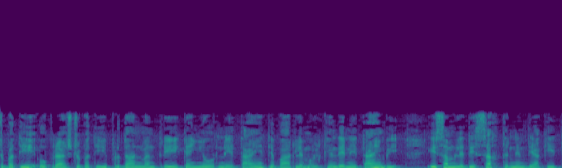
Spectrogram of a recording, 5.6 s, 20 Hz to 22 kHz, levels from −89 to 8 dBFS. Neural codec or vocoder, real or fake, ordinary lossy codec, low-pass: vocoder, 44.1 kHz, 80 mel bands, Vocos; fake; none; 7.2 kHz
